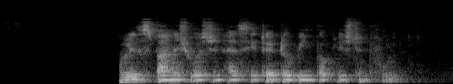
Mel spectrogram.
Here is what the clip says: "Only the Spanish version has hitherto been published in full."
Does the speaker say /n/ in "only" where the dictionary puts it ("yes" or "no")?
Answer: no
